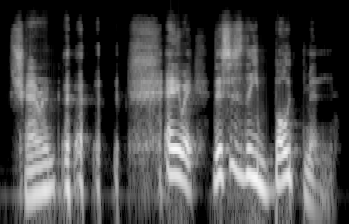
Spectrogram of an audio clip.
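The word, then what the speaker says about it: Charon: on the line it's cheran I think that's how it's pronounced Sharon Sharon Karen not Karen Sharon anyway this is the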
